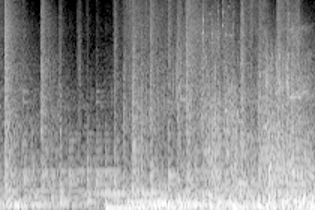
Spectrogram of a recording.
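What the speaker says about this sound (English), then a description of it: "this missile might accidentally damage and destroy" In the sci-fi turn-based card battler Breachway, a missile strikes a ship's cannon with a run of sharp, loud metallic impacts and crashes, followed by a heavier, sustained blast rumbling beneath repeated hits.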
